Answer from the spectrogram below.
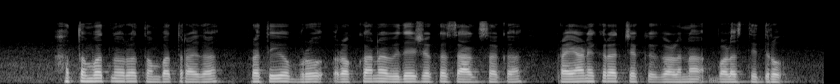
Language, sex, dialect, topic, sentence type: Kannada, male, Dharwad Kannada, banking, statement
